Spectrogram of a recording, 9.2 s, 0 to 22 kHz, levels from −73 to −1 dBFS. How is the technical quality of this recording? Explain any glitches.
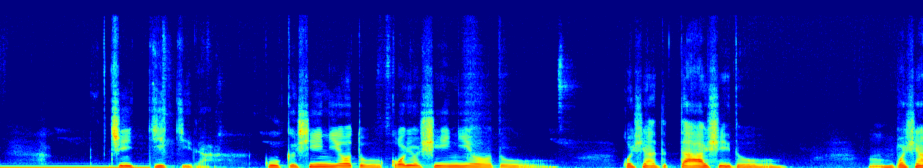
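The recording carries one fault: mains hum from 0.0 to 1.5 s, a steady 60 Hz tone with low harmonics from ground-loop or transformer coupling, loud, sitting just below the speech.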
